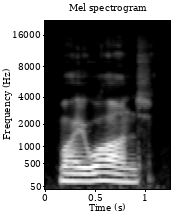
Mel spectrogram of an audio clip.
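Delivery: shaky, trembling, quavering voice. Ron, beside an injured Harry, looking at his wand, in a shaky voice. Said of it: "Ron said in a shaky voice".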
